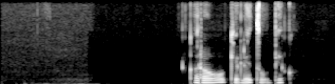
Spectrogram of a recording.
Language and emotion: Russian, neutral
